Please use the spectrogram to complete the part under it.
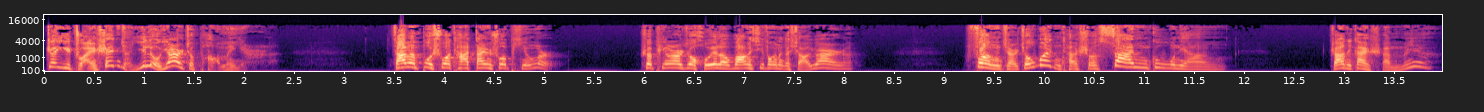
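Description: A storyteller telling a classic tale in a chatty, lively way. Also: mid-range voice, moderate pace, pauses often. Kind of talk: traditional storytelling.

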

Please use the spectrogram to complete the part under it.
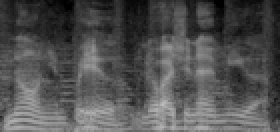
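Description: A man's voice: mid-range voice, fairly even intonation, fast, a bit bright, soft background music. A man hosting a podcast, bantering and teasing his co-host in mock outrage. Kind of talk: casual joking chat. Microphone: studio podcast microphone.

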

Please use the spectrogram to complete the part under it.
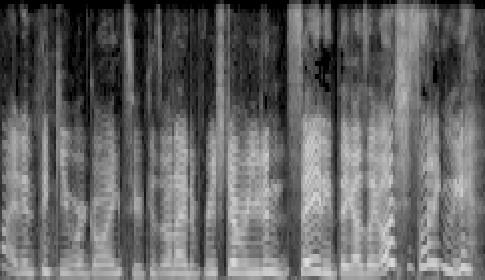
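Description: A young woman co-hosting a podcast in casual chat, pleading and giggly in quick back-and-forth. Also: sits high, steady tone, bright, forceful tone, dry recording, clean studio sound. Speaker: podcast co-host.

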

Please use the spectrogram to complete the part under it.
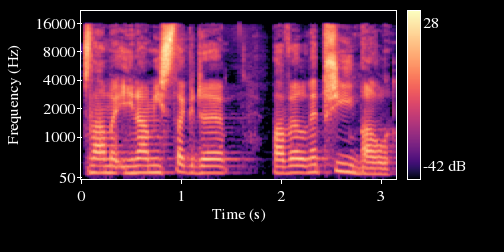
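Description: High-voiced preacher in an echoing hall. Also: male voice, steady tone, darkish tone. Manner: reads scripture aloud with rising emphasis; asks the listeners questions. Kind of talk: Bible study sermon. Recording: long hall reverb.

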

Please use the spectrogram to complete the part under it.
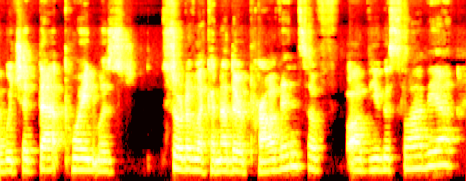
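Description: A woman, telling her personal story informally as an interview guest. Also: on the low side. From Bosnia, born in Sarajevo. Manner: informal, peppers speech with "like". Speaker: podcast guest, yoga teacher.

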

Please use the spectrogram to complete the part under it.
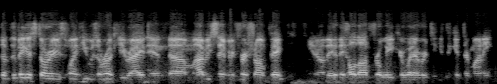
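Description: A man, a former football player and coach, telling stories in a casual interview, often pausing on "um" and checking in with "right?". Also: lowish voice, distant mic, lo-fi sound. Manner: animated storyteller, frequent "um" and "right?".

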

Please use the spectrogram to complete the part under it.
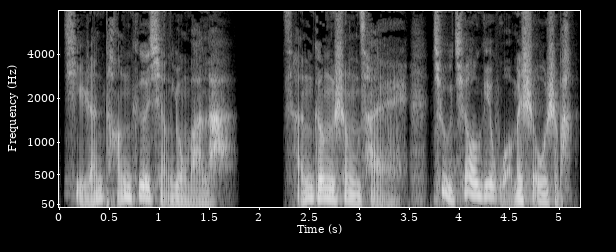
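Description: A man's voice: lowish voice, wildly swooping pitch, a little slow, gravelly, slightly rough, exaggerated voice. A man voicing a sly, leering young male thug who snickers and goads in a Chinese storytelling recording. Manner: sneering, snickering, goading.

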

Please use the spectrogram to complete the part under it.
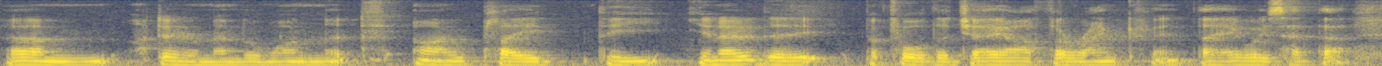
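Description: Gravelly older man reminiscing. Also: medium pitch, flat delivery, mellow. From England. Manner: unhurried, anecdotal storyteller. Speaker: interview guest. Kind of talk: reminiscing in a casual interview. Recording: echoey room with faint noise.

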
